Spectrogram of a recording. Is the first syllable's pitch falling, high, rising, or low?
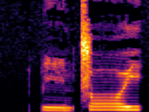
low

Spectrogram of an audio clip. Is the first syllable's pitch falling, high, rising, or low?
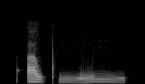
falling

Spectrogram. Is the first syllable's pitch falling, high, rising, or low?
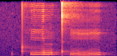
high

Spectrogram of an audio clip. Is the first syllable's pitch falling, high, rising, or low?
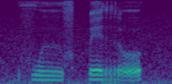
low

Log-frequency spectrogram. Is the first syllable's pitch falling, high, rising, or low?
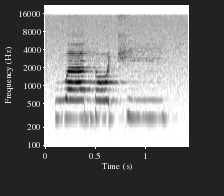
high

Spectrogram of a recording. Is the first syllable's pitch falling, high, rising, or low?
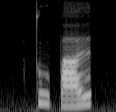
falling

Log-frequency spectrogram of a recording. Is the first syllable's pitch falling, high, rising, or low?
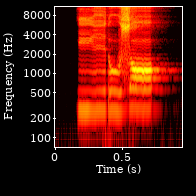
low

